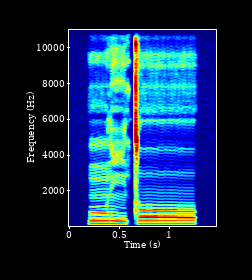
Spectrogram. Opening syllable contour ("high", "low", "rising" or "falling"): low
